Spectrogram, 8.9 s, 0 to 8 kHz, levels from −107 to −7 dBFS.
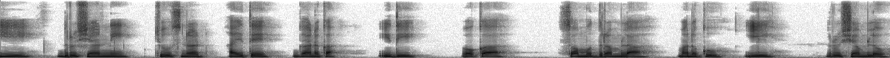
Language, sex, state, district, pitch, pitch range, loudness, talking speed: Telugu, female, Andhra Pradesh, Krishna, 195 Hz, 190-200 Hz, -14 LUFS, 85 wpm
